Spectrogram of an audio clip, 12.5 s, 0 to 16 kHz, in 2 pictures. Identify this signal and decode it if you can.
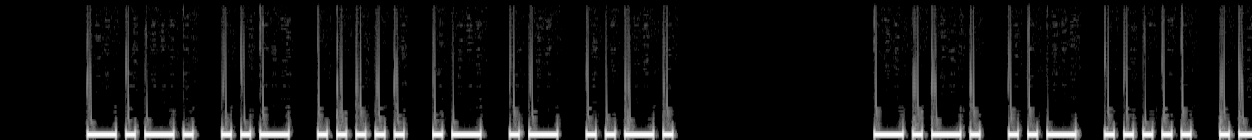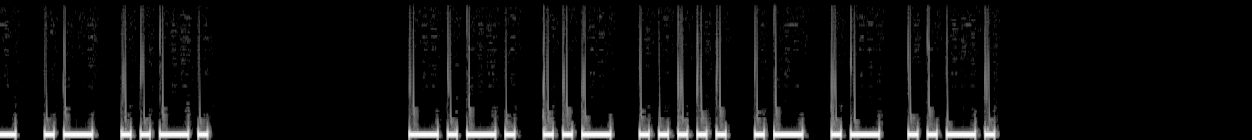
Morse code, heard as a keyed tone, about 25 wpm, 700 Hz. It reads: CU5AAF CU5AAF CU5AAF
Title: DXCC-100 Call Signs - 6 Characters - Repeated 3x - 25wpm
